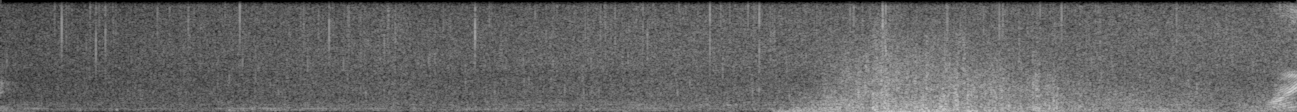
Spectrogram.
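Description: Steady heavy rain, then a loud clap of thunder about four seconds in that rumbles on, slowly easing.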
